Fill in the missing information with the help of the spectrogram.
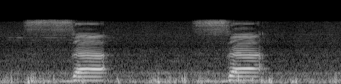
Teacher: کی نوک اور ثنا سفلا کا کنارہ اور کچھ اتصال ثنا، زبان کی نوک کو ثنا سفلا اور ثنا علیا سے ٹچ کریں گے ، کس طرح سے ز ز سین صاد، تینوں کا مخرج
